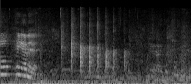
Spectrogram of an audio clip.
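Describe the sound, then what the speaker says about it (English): Brief early clapping at a swearing-in ceremony: a quick run of about eight sharp, close hand claps that stops short, following a voice and with murmured talk around it. "Was that her that clapped early?"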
